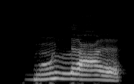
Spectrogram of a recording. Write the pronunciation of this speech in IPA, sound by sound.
bũlːɛʕɛ

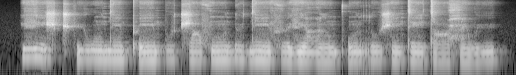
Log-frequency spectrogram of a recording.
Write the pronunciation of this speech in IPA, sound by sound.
vʲeʃt͡ʃʼywũ dẽpʼẽpu t͡ʃɑfũ ɗʉdẽ føvʲɑ̃lũpʼũ ruʃẽtet ɑħẽwy

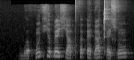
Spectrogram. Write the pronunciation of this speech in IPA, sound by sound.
bɤ˩hũ˥ çə˥ɓɛ˥ça˩ pʰə˥ʔɛ˩ ɗa˥kʼɛ˩ ɕũ˥

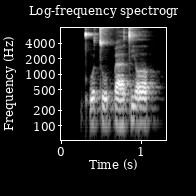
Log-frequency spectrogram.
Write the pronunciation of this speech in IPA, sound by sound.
kʷʼə˞tu ɓæ tjʌ

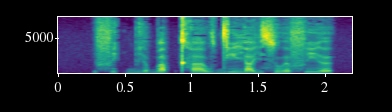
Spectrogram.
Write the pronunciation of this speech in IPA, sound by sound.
fi˥˨k̚bi˩˧ə̯ba˥˨p̚kʰaː˩˧w di˧˥ja˩˧jsu˧˥ə̯ fi˥˨ə̯

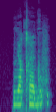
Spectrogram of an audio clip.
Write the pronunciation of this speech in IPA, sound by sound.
lʲoqʰiɡuf

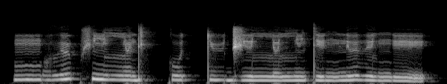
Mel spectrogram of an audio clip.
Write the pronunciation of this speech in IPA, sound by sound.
mːɔ̤ðøpʃĩ lːə̃dɪkːotːy d͡ʒɪ lːəlːĩteŋ nɘðɪl ŋe

